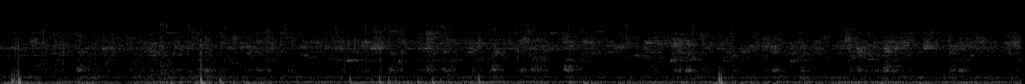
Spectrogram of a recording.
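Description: Chicken and pumpkin stir fry sizzling faintly in a wok, a steady soft hiss with a few light ticks.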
